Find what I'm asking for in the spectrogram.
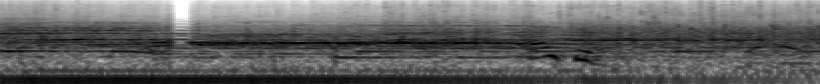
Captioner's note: audience cheers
